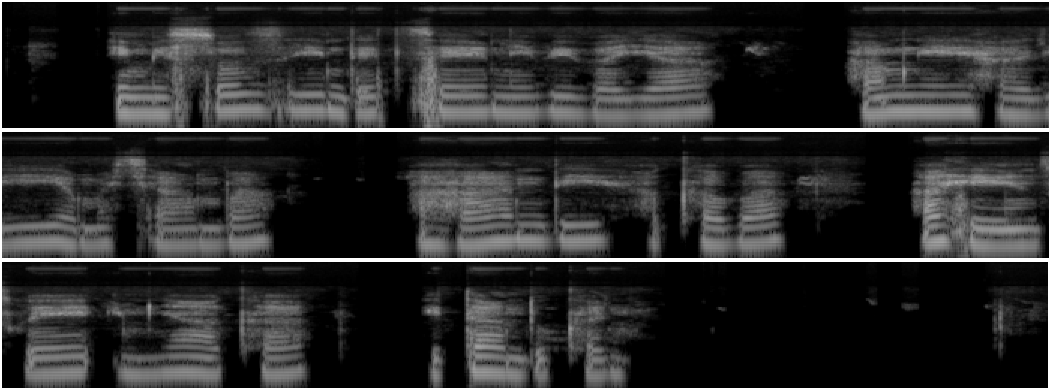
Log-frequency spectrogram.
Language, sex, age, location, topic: Kinyarwanda, female, 18-24, Nyagatare, agriculture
